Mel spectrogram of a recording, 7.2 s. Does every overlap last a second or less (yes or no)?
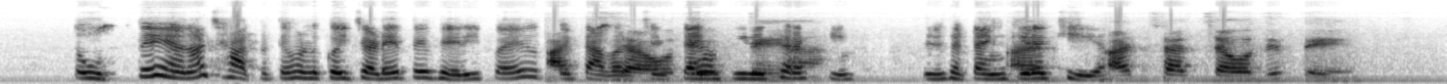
no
